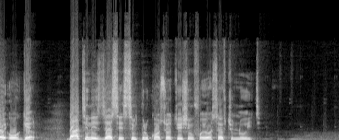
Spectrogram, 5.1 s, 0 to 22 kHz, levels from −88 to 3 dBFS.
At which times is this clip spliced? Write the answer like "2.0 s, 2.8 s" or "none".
none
